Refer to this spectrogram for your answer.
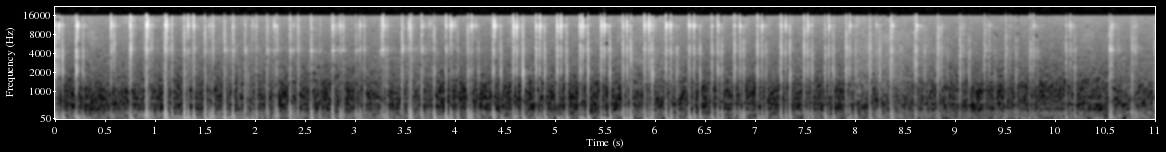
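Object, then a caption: Steel watch with metal link bracelet. A stainless steel watch with a metal link bracelet is held in both hands while fingertips and nails scratch and click against its links and case. About sixty sharp, dry clicks and taps come in quick succession over a soft scratching bed, each with a bright, glassy metallic tick and almost no ring.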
